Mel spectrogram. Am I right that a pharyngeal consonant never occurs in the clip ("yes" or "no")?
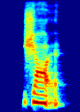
no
